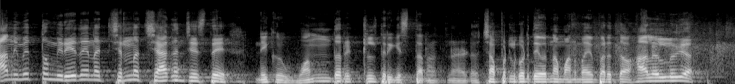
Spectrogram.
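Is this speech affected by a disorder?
No.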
